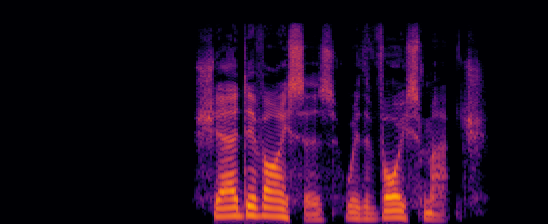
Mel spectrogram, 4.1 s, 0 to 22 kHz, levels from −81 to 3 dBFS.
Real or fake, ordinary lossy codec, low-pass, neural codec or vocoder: real; none; 14.4 kHz; none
